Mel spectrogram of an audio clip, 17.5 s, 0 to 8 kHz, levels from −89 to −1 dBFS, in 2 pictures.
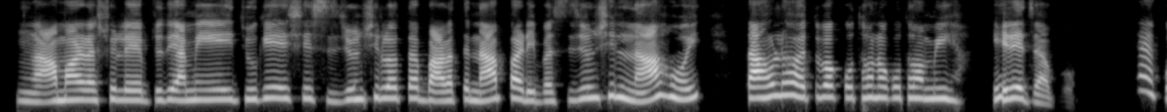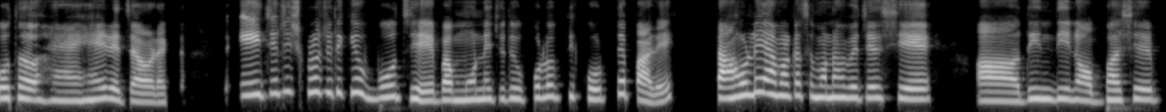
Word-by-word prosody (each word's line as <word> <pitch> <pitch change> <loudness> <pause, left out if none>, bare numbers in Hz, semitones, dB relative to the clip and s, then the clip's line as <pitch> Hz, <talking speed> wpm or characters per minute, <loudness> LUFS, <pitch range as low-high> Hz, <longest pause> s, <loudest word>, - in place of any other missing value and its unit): উম 200 -1 -8 0.2
আমার 225 +2 +4
আসলে 225 0 -3 0.2
যদি 225 +1 -3
আমি 225 +1 -2 0.2
এই 235 - -2
যুগে 240 +2 -2
এসে 255 +1 -7
সৃজনশীলতা 245 +6 -2
বাড়াতে 210 +2 +3
না - - +8
পারি 245 -5 +3
বা 200 - -2
সৃজনশীল 265 +6 -3
না 195 - +7 0.2
হই। 250 0 +1 0.4
তাহলে 270 +4 +7
হয়তোবা 285 -1 +2
কোথাও 270 +1 -3
না - - +2
কোথাও 270 0 -1
আমি 255 +1 0
হা - - -23 0.2
হেরে 260 +1 +5
যাবো, - - -7 0.5
হ্যাঁ? 430 -3 -2
কোথাও 260 -2 +2
হ্যাঁ, 210 -1 -4
হেরে 245 +1 0
যাওয়ার 185 -2 +1
একটা। - - -25 0.5
এই 340 - +7
জিনিসগুলো 400 +1 -5
যদি 390 0 -3
কেউ 390 -2 -1
বোঝে 265 -5 -1
বা 225 - +5
মনে 235 +1 -1
যদি 250 +1 -5
উপলব্ধি 280 +3 -5
করতে 240 +9 -3
পারে। 185 -3 +2 0.4
তাহলেই 325 +9 +4
আমার 320 -1 +1
কাছে 300 -2 -6
মনে 280 0 +1
হবে 270 0 -1
যে - - +1 0.2
সে 255 -2 +2 0.5
আ - - +5 0.3
দিন, 250 0 0
দিন 245 -2 -2
অভ্যাসের 225 +4 -2
255 Hz, 180 wpm, -23 LUFS, 225-275 Hz, 0.5 s, না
